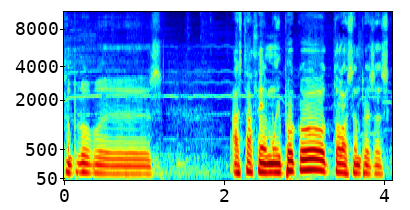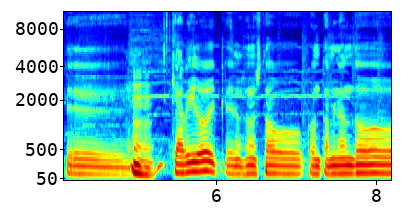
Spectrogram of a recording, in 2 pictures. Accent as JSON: {"language": "Spanish", "town": "Luchana", "region": "Basque Country", "country": "Spain", "said": "yo soy de Luchana, República Independiente, entonces Baracaldo es un pueblo al lado de Luchana."}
